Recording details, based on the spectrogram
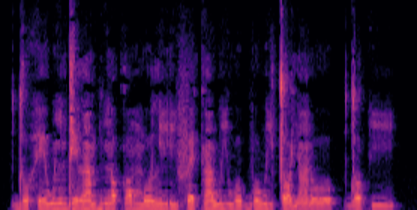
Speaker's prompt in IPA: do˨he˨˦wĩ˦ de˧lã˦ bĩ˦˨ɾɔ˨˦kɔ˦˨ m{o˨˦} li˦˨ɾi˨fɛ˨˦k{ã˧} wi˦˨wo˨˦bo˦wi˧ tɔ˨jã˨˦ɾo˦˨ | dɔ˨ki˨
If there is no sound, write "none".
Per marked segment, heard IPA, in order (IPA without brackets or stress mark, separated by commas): o˨˦, ã˦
